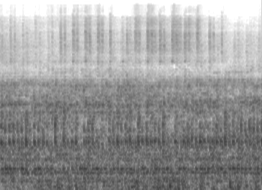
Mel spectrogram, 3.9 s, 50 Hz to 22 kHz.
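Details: 2008 Infiniti G35x at idle, noise from underneath, gone once moving: rough rapid irregular rattling buzz about three pulses a second; underbody noise at idle, cause unknown.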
